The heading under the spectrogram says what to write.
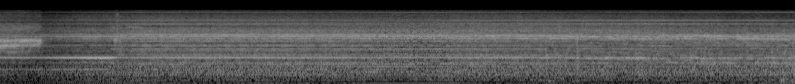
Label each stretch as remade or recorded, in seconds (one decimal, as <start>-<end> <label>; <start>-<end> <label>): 0.0-3.7 remade; 3.7-4.5 recorded; 4.5-8.0 remade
